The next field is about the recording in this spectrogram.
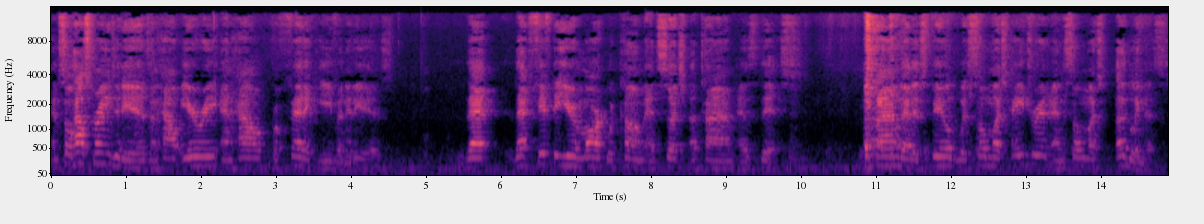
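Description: Amid light background noise and audible room echo, a man talks fairly slowly at a fairly high pitch with ordinary pitch variation. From Kentucky. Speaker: community organization president. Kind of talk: speech at press event. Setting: press conference at state Capitol. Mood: earnest, impassioned advocacy. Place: hall. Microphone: camera far.

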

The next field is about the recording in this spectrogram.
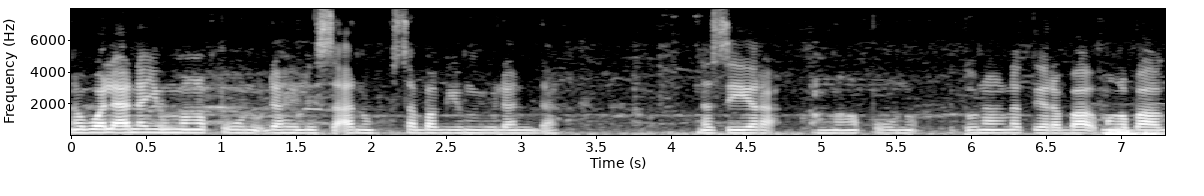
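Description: A woman at a fairly quick pace, with long, frequent pauses and noticeable background noise. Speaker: vlogger. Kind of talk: casual vlog narration. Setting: outdoors. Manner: halting.

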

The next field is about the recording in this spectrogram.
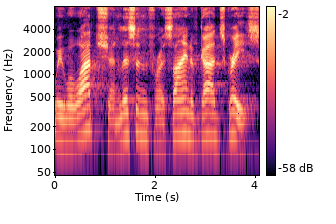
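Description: This man talks at a very slow pace in a bright, sharp tone. His pitch varies in an ordinary way. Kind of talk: liturgical welcome and call to worship. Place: church. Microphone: podium.

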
